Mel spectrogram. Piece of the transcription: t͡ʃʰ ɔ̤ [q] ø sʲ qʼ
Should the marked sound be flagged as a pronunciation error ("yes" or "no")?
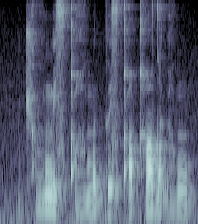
yes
